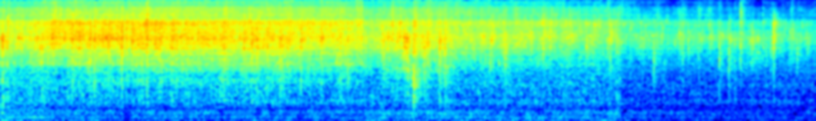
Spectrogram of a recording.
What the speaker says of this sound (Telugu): ఇప్పుడు కరివేపాకు వేసి వేయించుకుందాం.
